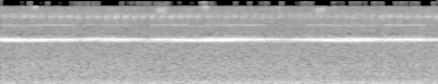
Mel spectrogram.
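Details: Short stretch of forest crickets giving a continuous piercing trill at steady volume, faint higher pulses repeating above it, soft low rustle underneath.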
